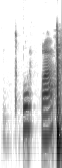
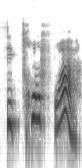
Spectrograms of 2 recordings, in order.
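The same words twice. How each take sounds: First: «C'est trop froid» with a lift on trop; exclamation. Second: Slow, high exclaimed line; exclamation. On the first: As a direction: exclaim it to the class. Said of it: "Je dis". («C'est trop froid» avec un léger élan sur trop) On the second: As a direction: say it like you feel the cold. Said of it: "c'est un sentiment qu'on exprime". (phrase exclamative lente et aiguë) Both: Shown as a demonstration.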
